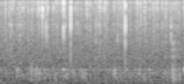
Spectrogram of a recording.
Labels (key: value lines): label: ambient
recorder: HydroMoth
